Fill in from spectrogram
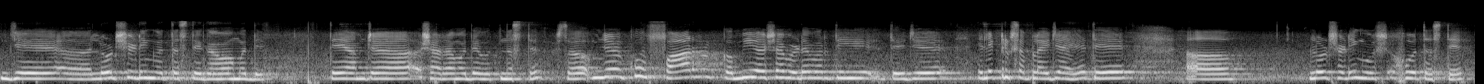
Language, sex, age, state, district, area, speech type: Marathi, female, 30-45, Maharashtra, Nagpur, urban, spontaneous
